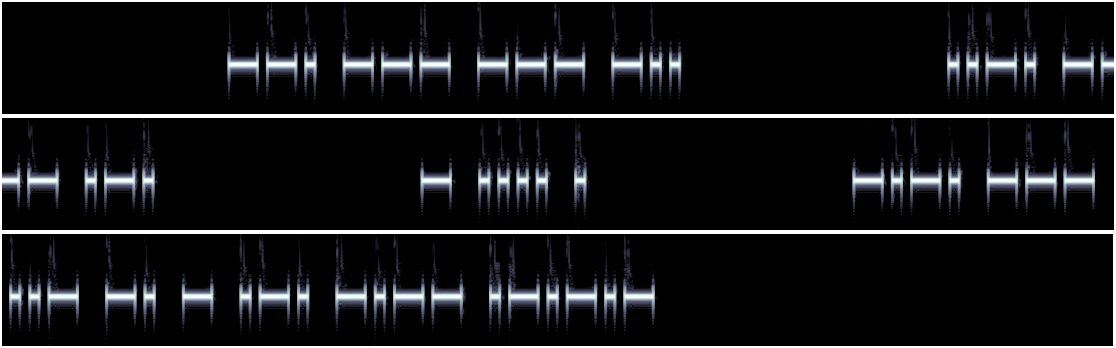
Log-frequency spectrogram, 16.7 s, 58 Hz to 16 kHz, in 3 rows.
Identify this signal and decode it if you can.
Morse code, heard as a keyed tone, about 25 wpm, 700 Hz. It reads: GOOD FOR THE COUNTRY.
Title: 4x Word-Spacing - Sentences from Top 300 Words - 25wpm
